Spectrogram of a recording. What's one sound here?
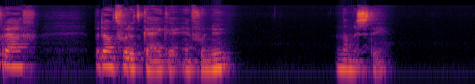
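A young woman speaks calmly and warmly close to a microphone.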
